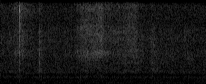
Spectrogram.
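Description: Faint rustle of paper book pages being leafed through, with a small click near the start and a soft brush of paper about a second in.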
